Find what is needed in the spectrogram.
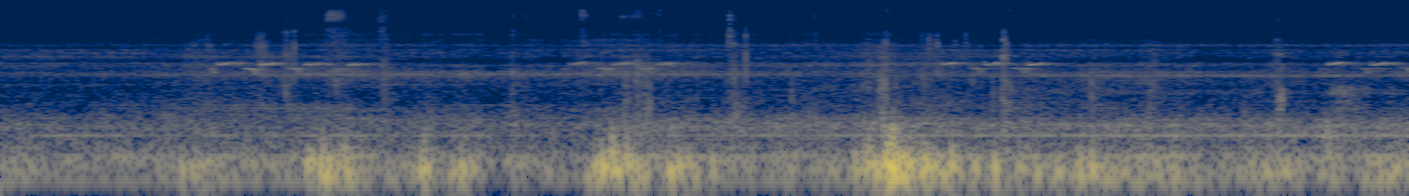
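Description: A songbird outdoors repeats a short phrase of quick high chirps every two to three seconds. Low rumbles on the microphone come and go underneath, loudest a little before seven seconds in.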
